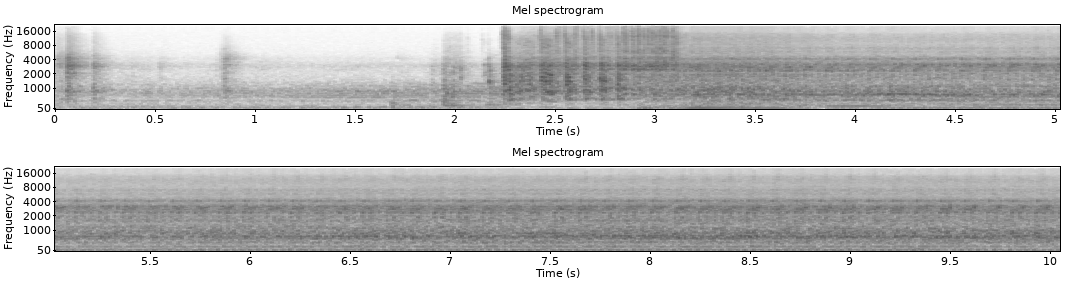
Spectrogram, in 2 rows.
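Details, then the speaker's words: 2010 Honda Accord 3.5 V6, 195,228 miles, after new spark plugs, ignition coils and an intake boot fix, engine light cleared; brief crank then a smooth, even idle in open loop with no stumble, previously misfiring with a flashing check engine light. "Alright, seems to be idling pretty good."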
